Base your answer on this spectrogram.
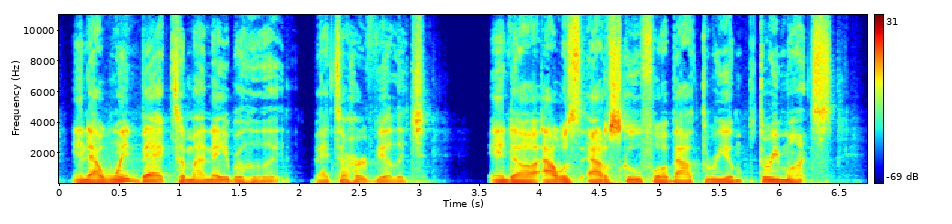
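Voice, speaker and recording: This man has a plain, everyday voice at a medium pitch, with fairly even intonation and a moderate pace. The recording is very clean, with a silent background. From Memphis, Tennessee (US South). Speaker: artist. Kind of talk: interview storytelling. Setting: studio.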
